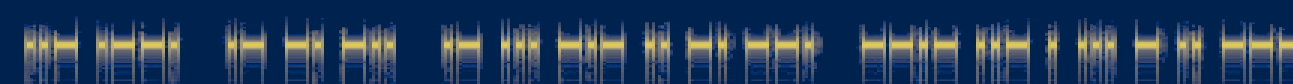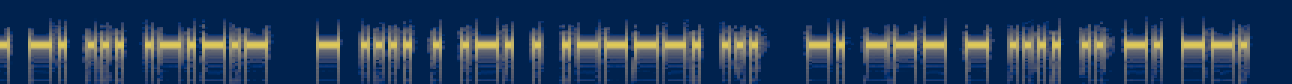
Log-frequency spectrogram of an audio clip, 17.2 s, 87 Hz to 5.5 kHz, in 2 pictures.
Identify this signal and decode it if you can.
Morse code, heard as a keyed tone, about 25 wpm, 600 Hz. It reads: UP AND ASKING QUESTIONS. THERE'S NOTHING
